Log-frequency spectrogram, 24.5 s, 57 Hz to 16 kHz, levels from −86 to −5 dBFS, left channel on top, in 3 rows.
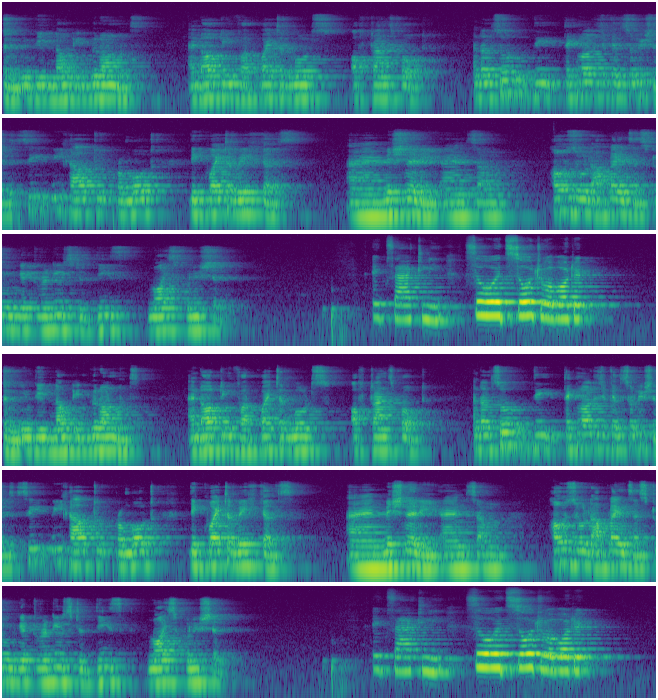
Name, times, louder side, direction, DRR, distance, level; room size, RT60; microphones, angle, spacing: voice 1, 0.0-1.7 2.3-4.1 4.4-5.3 5.9-11.8 12.5-14.6 15.0-17.9 18.2-19.2, right 3 dB, 50° right, 0.9 m, -28 dB
voice 2, 21.0-21.8 22.2-23.6, left 2 dB, 35° left, 1.0 m, -18 dB
14.5 x 9.2 x 3.0 m
head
